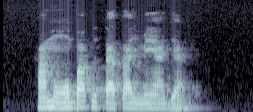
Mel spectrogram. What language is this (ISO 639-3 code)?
grn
